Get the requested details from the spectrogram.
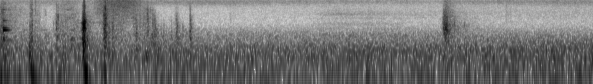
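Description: A sheet of paper rustles as it is handled.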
